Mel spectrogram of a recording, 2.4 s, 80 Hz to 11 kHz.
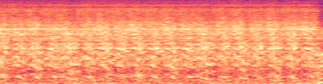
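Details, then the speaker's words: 1965 Mercury Montclair Breezeway, sitting 16 years, first start attempt after neutral relay switch issue: starter cranks at an even rhythm but never fires; no spark seen, crank no start. "hold on i don't know if i'm seeing spark or not all right uh one second i'm not seeing i'll see any spark there turn it over again no spark no spark"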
